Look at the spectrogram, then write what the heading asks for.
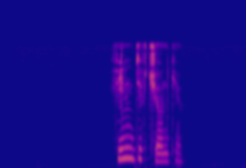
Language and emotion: Russian, neutral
